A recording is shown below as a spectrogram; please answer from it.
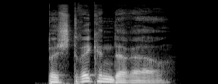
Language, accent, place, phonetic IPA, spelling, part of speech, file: German, Germany, Berlin, [bəˈʃtʁɪkn̩dəʁɐ], bestrickenderer, adjective, De-bestrickenderer.ogg
- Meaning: inflection of bestrickend: 1. strong/mixed nominative masculine singular comparative degree 2. strong genitive/dative feminine singular comparative degree 3. strong genitive plural comparative degree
